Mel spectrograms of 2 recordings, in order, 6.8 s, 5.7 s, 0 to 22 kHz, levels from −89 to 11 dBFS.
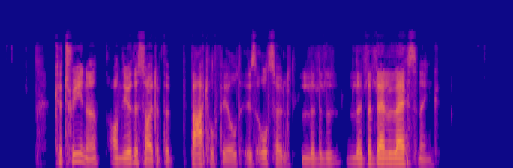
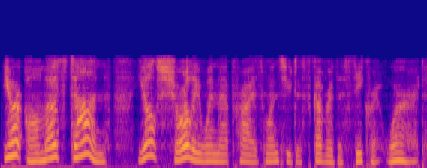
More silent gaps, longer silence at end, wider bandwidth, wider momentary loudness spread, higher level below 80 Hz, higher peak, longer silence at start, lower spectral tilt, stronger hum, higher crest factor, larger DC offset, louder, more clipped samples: neither; first, 1 s vs 0 s; first, 10 kHz vs 5.4 kHz; about the same, 15 LU vs 13 LU; second, -72 dBFS vs -56 dBFS; about the same, -4 dBFS vs -2 dBFS; first, 0.5 s vs 0.05 s; second, -4 dB/octave vs -6.5 dB/octave; neither; first, 24 dB vs 18 dB; neither; second, -25 LUFS vs -19 LUFS; neither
